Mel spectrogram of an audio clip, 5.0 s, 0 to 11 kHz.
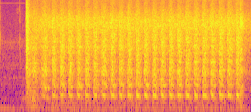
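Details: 2013 Vauxhall Corsa D 1.2 cranking evenly at about three compression beats a second but never firing after the water pump pulley bolts and drive belt were fixed; no fault codes, crank-no-start cause never found.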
